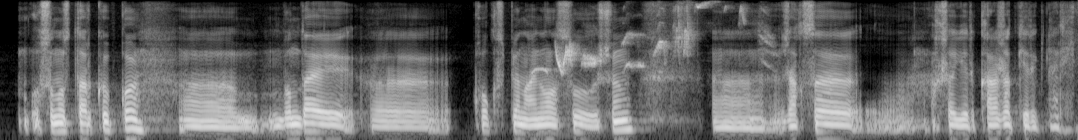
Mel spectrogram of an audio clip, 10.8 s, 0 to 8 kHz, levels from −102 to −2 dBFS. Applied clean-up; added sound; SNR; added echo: neural mask model Resemble Enhance denoiser.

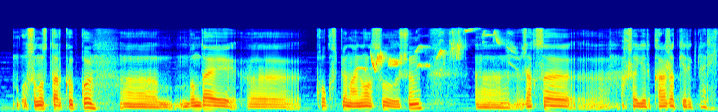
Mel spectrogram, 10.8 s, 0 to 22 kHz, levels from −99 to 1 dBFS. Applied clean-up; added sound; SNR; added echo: none; Bird; 8 dB; none.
